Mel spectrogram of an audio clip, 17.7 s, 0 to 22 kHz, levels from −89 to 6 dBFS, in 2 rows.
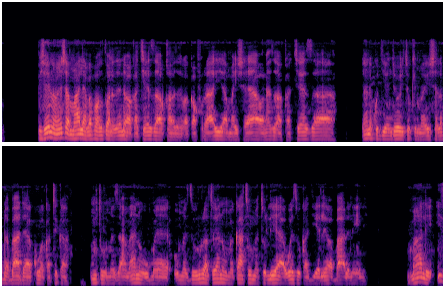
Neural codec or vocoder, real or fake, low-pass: vocoder, 44.1 kHz, 128 mel bands every 512 samples, BigVGAN v2; fake; 7.2 kHz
